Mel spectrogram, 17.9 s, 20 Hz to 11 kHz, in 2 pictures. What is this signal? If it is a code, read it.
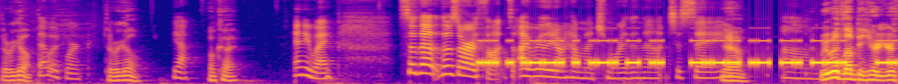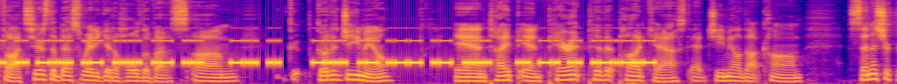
Morse code, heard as a keyed tone, hand-sent with a paddle, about 33 wpm, 780 Hz, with speech in English. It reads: SEPERTI YANG DIBAHAS DI BAWAH INI.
